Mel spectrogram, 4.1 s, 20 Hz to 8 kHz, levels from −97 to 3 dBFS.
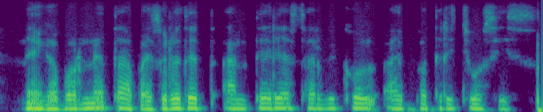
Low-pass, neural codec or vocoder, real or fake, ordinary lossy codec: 7.2 kHz; codec, 16 kHz, 16 kbps, FreqCodec, larger model; fake; Opus, 32 kbps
